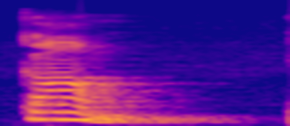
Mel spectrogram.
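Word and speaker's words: qualm: लोग करते हैं एडमनेशन काम एल साइलेंट है इसमें और काम का मतलब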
